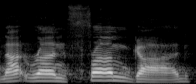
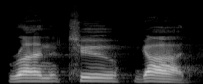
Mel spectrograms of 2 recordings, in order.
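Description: First: FROM stressed, slow and rising; slow, weighty, leaning hard on from. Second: Slow and firm, landing on run to God; stress on RUN. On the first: Pastor contrasting running from God, slow with FROM stressed. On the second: Pastor urging the flock to run to God, slow, stressed. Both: Shown as a demonstration.

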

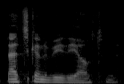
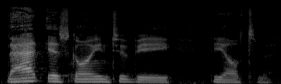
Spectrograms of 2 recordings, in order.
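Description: First: "That's gonna be the ultimate" rushed out, much softer and lower; a fast, low, hushed throwaway; softly and quickly, almost to himself; hushed aside. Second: "That is going to be the ultimate" spelled out word by word, soft and lower; a soft, careful restatement for emphasis; deliberate restatement. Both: Acted.

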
